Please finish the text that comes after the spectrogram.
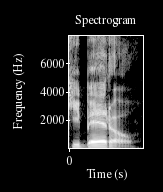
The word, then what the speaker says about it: Ribeiro: mean, Ribeiro.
